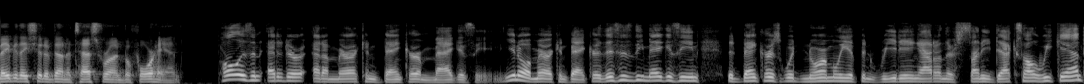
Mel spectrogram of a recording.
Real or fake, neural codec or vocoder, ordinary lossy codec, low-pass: real; none; MP3, 64 kbps; 7.2 kHz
